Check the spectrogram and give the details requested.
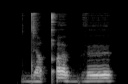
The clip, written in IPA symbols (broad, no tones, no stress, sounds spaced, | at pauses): d ɛ qʼ ɨ bʱ ø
